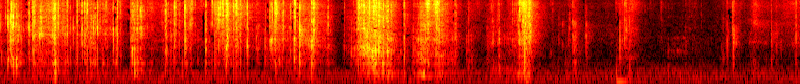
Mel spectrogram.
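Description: Foil Pokémon booster pack wrapper crinkling and tearing as it is handled and opened by hand, in irregular crackles with a louder rip a little before two seconds in; it quiets near the end.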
